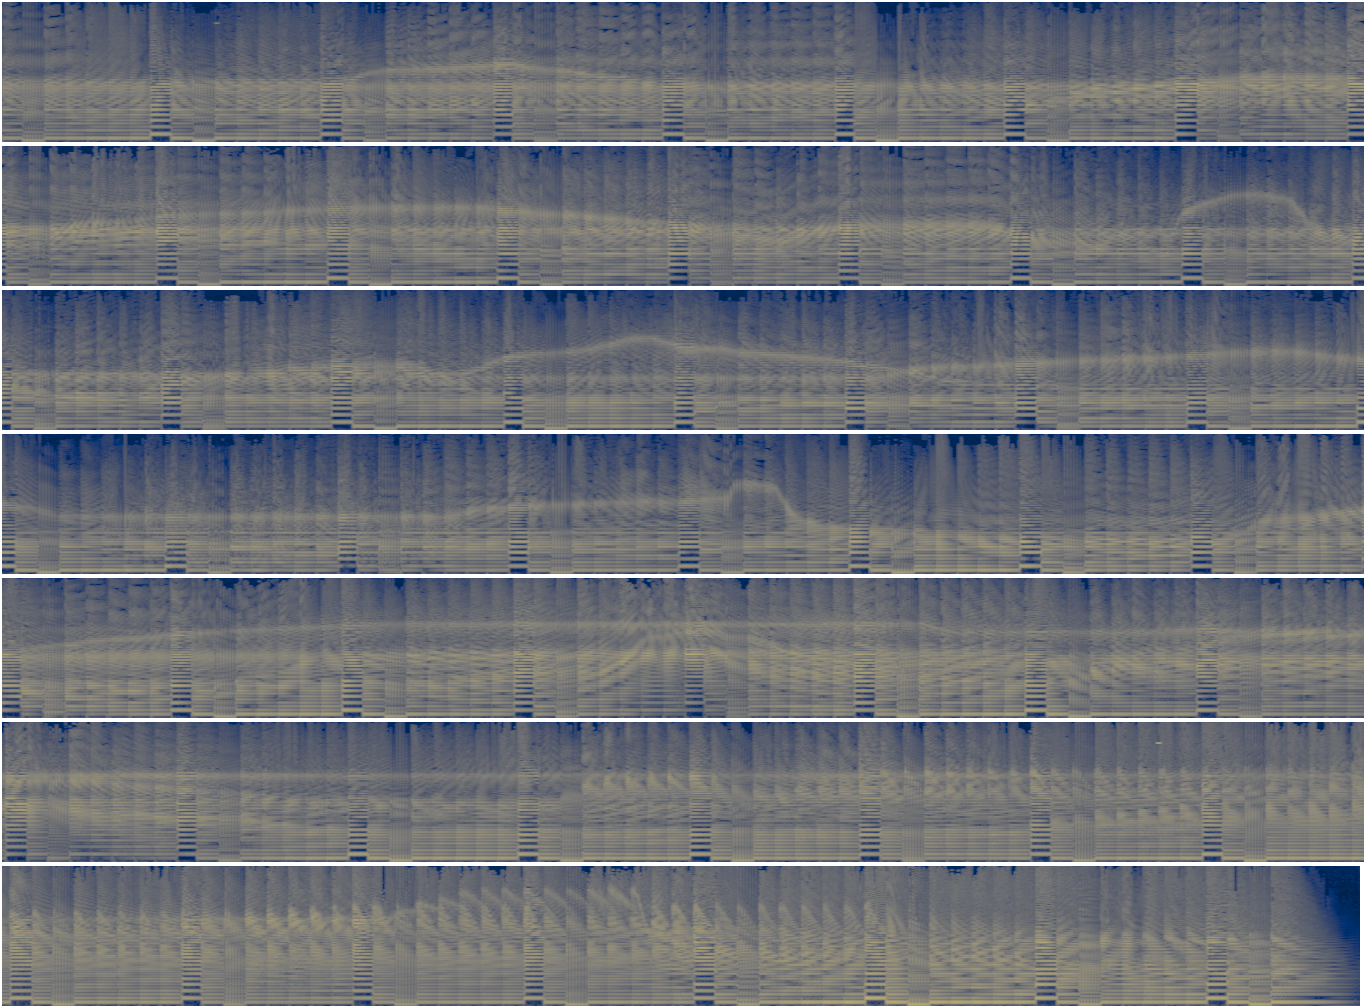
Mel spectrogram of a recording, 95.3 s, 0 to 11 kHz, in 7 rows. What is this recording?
Akai Timbre Wolf C Sequence 140 03
Sequence around key of C from the all analog Akai Timbre Wolf Synthesizer. Moving a few filters in real time.
electronic, synthesizer, synth, sequencer, hardware, analog, Analogue, loop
